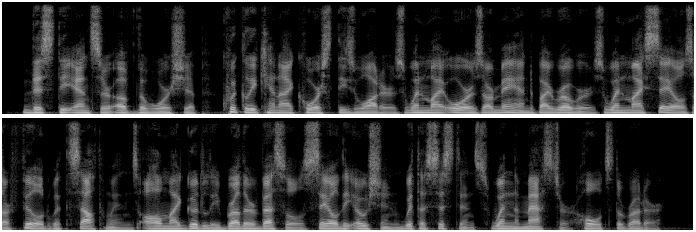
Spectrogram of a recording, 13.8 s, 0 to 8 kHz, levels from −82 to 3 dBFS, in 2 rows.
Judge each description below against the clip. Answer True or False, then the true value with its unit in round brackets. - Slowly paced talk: False (190 wpm)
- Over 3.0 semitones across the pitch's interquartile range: False (2.6 semitones)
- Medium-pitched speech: False (110 Hz)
